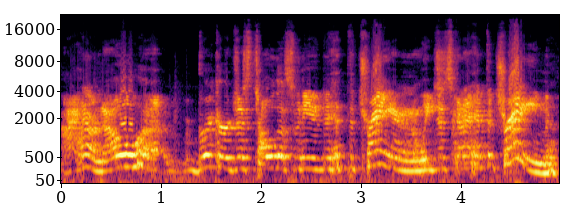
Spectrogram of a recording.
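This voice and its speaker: A put-on character voice with a fairly high pitch comes at a moderate pace. Clear background noise runs underneath. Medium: actual play. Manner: stammering.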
